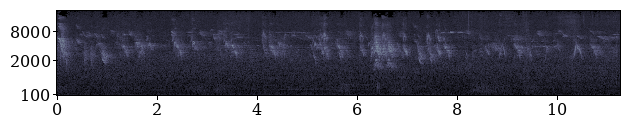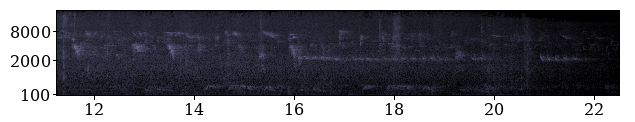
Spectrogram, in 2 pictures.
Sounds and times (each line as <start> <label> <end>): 0.0 sparrows were singing and eating wheat grains 22.5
